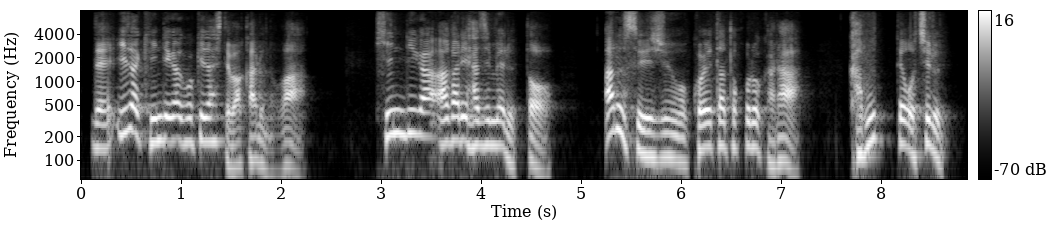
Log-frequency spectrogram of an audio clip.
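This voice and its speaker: A man speaks at a fairly high pitch. His voice makes very wide pitch swings. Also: moderate pace, very clean recording, silent background. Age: 60s. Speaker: market strategist. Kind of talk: interview.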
